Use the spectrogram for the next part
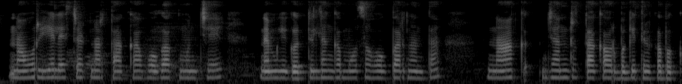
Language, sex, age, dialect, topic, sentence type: Kannada, female, 56-60, Central, banking, statement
